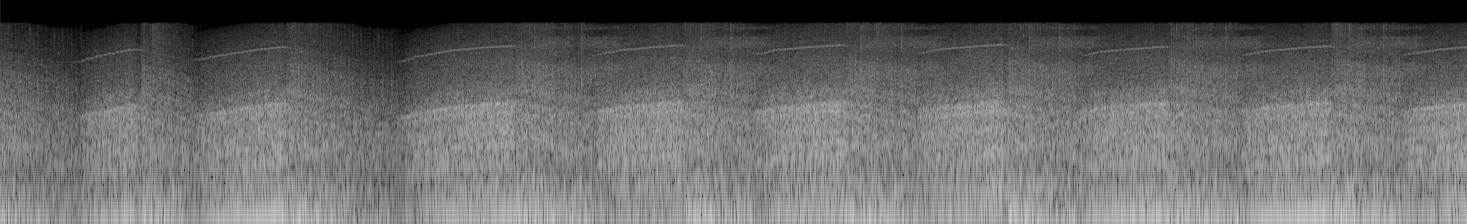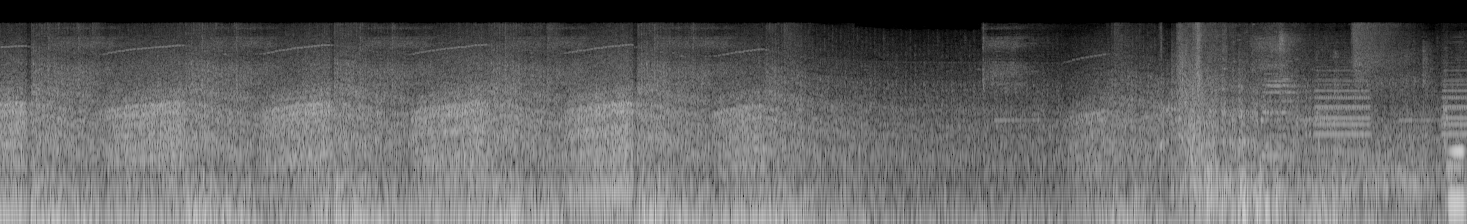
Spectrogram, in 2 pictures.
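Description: A heavy truck engine rumbles low and steady.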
